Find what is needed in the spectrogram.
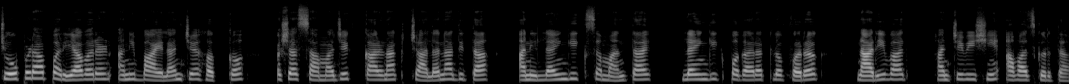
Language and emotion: Goan Konkani, neutral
